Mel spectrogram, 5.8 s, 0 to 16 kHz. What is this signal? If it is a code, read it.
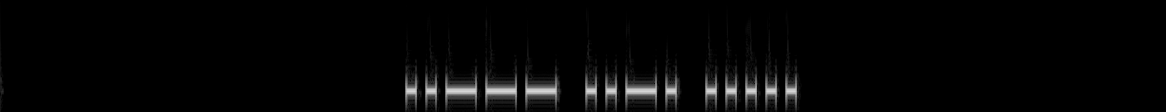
Morse code, heard as a keyed tone, about 25 wpm, 700 Hz. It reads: 2F5
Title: Speed-Racing - Three Letter-Number Combinations - 20wpm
